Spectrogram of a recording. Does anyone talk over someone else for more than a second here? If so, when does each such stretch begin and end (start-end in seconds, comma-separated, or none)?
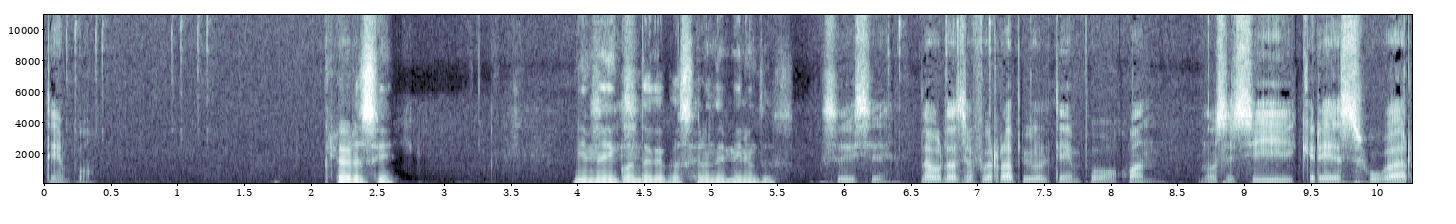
none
